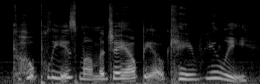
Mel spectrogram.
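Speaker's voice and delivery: high, mildly tearful plea. Acted. Poe tearfully telling her mother's ghost to go, mildly tearful. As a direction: gently urge her to go through tears. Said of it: "with tears rolling down my cheeks".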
